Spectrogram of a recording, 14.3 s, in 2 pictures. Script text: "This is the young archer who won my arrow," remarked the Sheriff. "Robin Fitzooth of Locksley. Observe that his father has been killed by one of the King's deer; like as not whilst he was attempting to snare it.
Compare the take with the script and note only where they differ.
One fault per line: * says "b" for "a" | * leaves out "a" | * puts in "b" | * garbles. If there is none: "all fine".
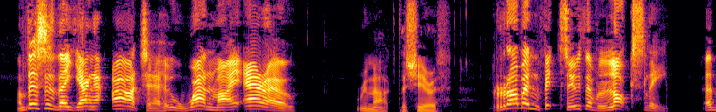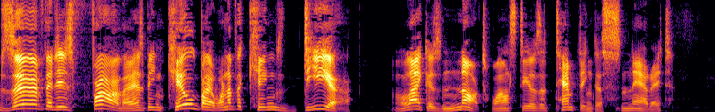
all fine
